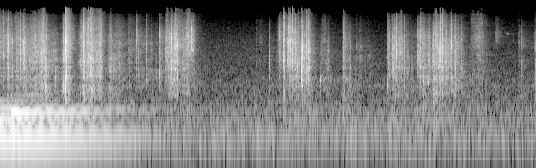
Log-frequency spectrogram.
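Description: Baking paper lining a frying pan crinkling and rustling in short bursts as it is folded and handled around dough rolls. A music track fades out in the first few seconds.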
